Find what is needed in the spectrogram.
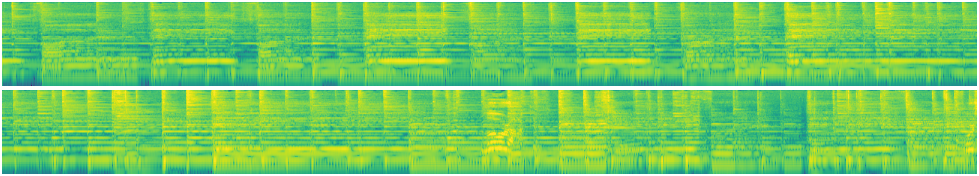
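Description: Acoustic guitar in open G tuning, no capo, playing a slow melody in G Mixolydian. Strummed chords ring on under held melody notes.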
